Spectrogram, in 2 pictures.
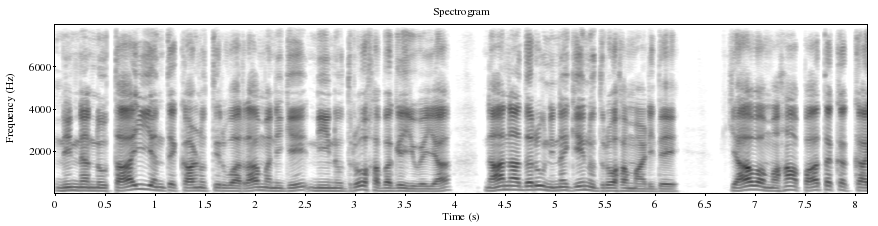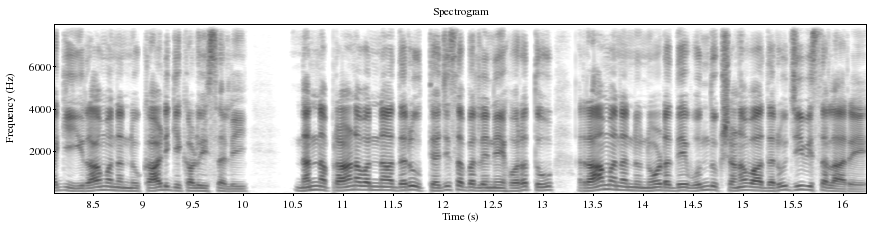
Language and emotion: Kannada, neutral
